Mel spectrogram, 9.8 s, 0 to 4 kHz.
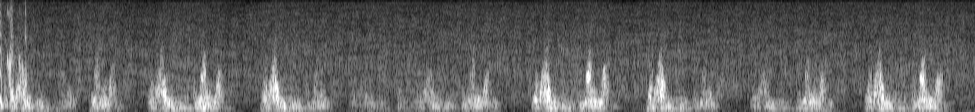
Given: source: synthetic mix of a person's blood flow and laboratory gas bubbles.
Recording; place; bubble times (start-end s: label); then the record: Doppler ultrasound of blood flow; precordium
0.00-0.33 s: bubbles
From the record:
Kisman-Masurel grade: 212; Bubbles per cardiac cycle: several, 3 to 8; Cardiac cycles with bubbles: 1 to 10%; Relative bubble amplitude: moderate (0.250 to 0.450); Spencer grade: 1 (occasional bubble signal discernible with the cardiac motion signal, with majority of cardiac periods free of bubbles); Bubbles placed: anywhere in the cardiac cycle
